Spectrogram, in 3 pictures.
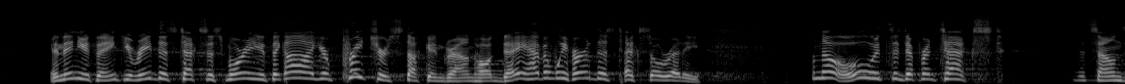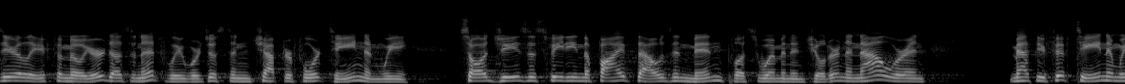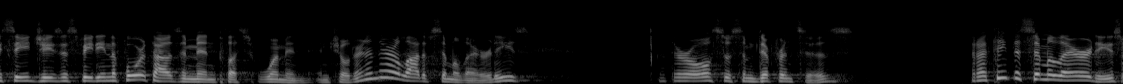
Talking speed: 160 wpm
